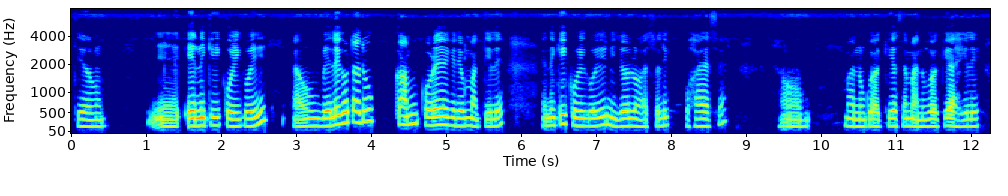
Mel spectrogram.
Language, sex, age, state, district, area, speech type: Assamese, female, 45-60, Assam, Dibrugarh, rural, spontaneous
